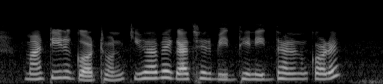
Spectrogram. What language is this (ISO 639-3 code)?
ben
